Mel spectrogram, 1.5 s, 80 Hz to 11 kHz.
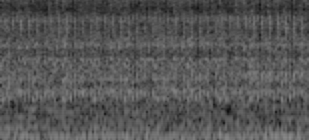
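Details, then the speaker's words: Skoda Superb petrol, freshly started, idling rough and uneven (missing), worse with AC on; codes P0303 cylinder 3 misfire, P0352/P0353 ignition coil circuit; unplugging coil connectors one by one shows cylinder 3 coil faulty, plug also to be checked; dead cylinder misfire. "अभी इसको पहले start करते हैं गाड़ी को अ ये जो गाड़ी स्टार्ट है देखो मिसिंग कर रही है ठीक है दिख रहा होगा आपको"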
